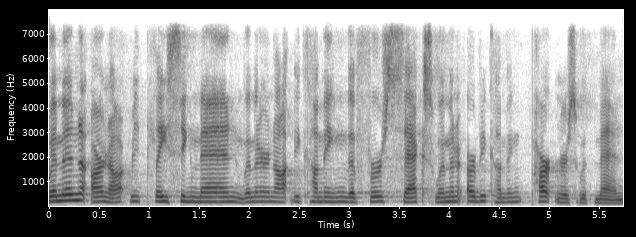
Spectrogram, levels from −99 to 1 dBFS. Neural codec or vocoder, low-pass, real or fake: vocoder, 22.05 kHz, 80 mel bands, WaveNeXt; 7.2 kHz; fake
